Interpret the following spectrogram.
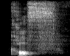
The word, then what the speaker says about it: cough: of the tree okay so now we look at the pronunciation and that is just like the word off off the table off the train off so we've got cough which is a noun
